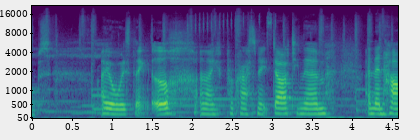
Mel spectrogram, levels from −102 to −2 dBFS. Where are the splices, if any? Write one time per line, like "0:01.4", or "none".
none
